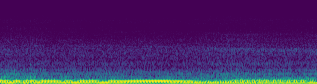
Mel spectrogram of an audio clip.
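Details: Triumph Rocket III after a TPS adjustment and idle control valve reset in TuneECU. Deep, smooth low rumble holding a steady, even idle with no ticking, hunting or stumbles. Normal idle.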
